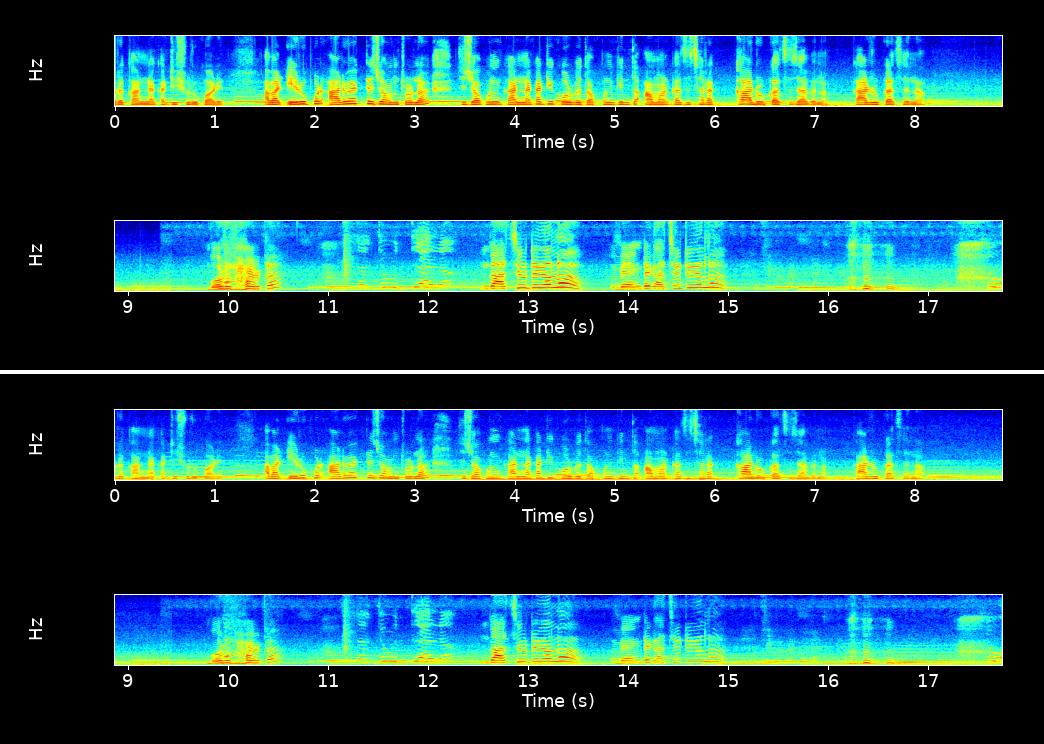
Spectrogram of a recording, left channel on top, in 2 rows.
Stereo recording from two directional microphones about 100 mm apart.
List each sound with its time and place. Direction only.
0.0 s a woman's voice: 40° left (ahead or behind)
7.8 s a woman's voice: 30° left (ahead or behind)
9.8 s speech: centre (ahead or behind)
11.5 s a sound: 15° right (ahead or behind)
12.5 s a woman's voice: 5° right (ahead or behind)
14.2 s speech: 25° left (ahead or behind)
16.2 s speech: centre (ahead or behind)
